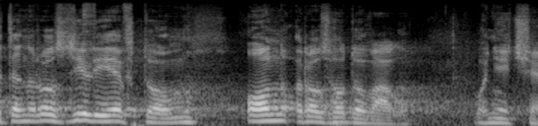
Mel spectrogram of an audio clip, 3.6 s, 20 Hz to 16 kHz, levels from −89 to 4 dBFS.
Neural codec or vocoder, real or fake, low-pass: vocoder, 44.1 kHz, 128 mel bands, Pupu-Vocoder; fake; 14.4 kHz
